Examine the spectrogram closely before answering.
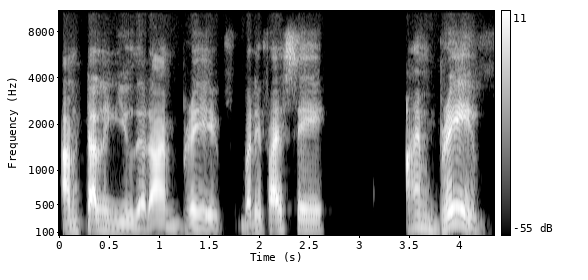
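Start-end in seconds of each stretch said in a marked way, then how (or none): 3.5-4.3 higher-pitched angry assertion. Shown as a demonstration. Teacher demonstrating a tone for students, angry. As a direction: insist it with a flash of anger. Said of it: "so I'm angry".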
